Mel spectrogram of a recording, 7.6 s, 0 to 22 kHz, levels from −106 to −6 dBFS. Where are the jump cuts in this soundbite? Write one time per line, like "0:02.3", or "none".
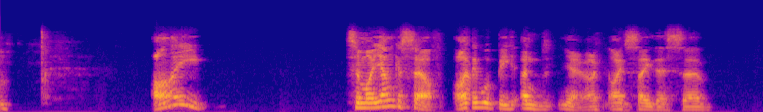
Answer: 0:06.2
